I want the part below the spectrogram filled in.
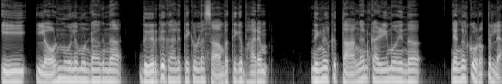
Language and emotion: Malayalam, fearful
